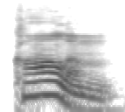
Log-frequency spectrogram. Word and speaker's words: column: The n was once pronounced but later dropped. Repeat after me these words here. Autumn column.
